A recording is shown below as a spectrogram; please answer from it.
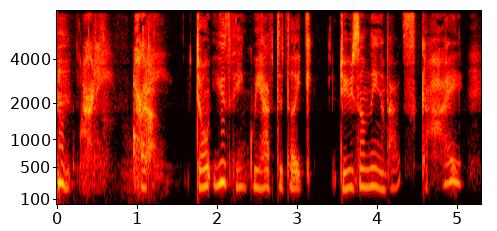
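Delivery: hushed whisper. A player character turns to a companion, whispering. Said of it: "I whisper to Artie".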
